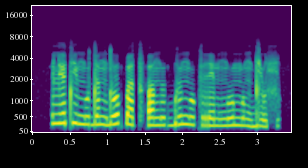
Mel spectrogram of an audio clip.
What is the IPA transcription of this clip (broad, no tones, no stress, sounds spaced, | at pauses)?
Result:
lʲ ɐ tʲ u ŋ u d ə ŋ d o k͡p ɐ t͡sʼ ʌ ŋ ɯ ɡ͡b ɯ ŋ u k r e m ŋ u m u ŋ dʲ u ç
